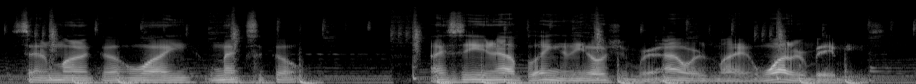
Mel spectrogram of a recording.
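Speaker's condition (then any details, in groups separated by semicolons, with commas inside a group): ALS; onset with right hand weakness; speaking became harder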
